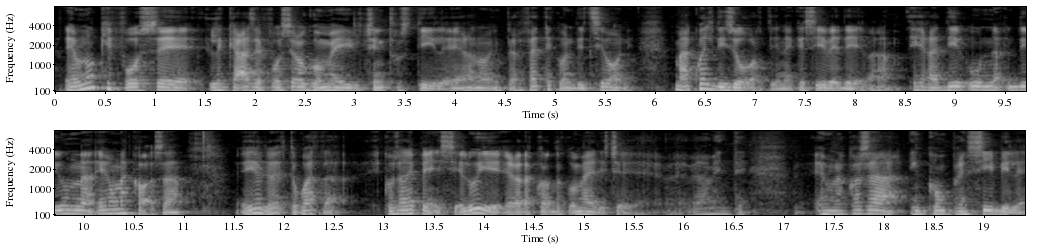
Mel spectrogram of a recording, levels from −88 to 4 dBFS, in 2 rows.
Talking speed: 155 wpm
